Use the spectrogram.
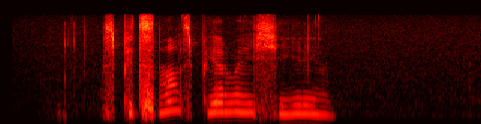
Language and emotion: Russian, neutral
